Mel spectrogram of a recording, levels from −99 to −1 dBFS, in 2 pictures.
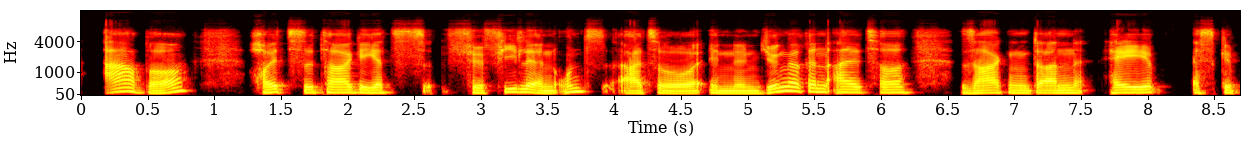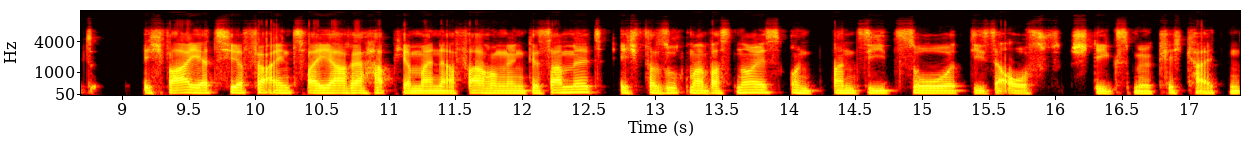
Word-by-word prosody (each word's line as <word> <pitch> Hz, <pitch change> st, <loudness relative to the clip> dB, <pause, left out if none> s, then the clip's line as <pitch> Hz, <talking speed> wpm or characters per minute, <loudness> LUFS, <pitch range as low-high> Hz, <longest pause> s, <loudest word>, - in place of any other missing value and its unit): Aber 160 Hz, -, +2 dB, 0.5 s
heutzutage 120 Hz, -1 st, +1 dB
jetzt 115 Hz, +1 st, -1 dB
für 105 Hz, -, -3 dB
viele 135 Hz, +2 st, +1 dB
in 95 Hz, -1 st, 0 dB
uns 155 Hz, -, -2 dB
also 95 Hz, 0 st, +1 dB
in 95 Hz, -4 st, -1 dB
den 90 Hz, 0 st, -1 dB
jüngeren 155 Hz, -, +2 dB
Alter 120 Hz, -1 st, 0 dB, 0.4 s
sagen 105 Hz, +1 st, +1 dB
dann: 105 Hz, +1 st, +1 dB
„Hey, 120 Hz, +2 st, +3 dB, 0.3 s
es -, -, -1 dB
gibt 355 Hz, -, -4 dB, 0.4 s
ich -, -, -1 dB
war 105 Hz, +2 st, +4 dB
jetzt 110 Hz, -1 st, +2 dB
hier 115 Hz, -2 st, +3 dB
für 110 Hz, -, +1 dB
1, 110 Hz, 0 st, +1 dB
2 105 Hz, -, +2 dB
Jahre, 105 Hz, -1 st, +3 dB
habe 105 Hz, -, 0 dB
hier 100 Hz, -, +2 dB
meine 95 Hz, 0 st, +2 dB
Erfahrungen 100 Hz, +1 st, +1 dB
gesammelt. 115 Hz, +6 st, 0 dB
Ich -, -, 0 dB
versuche 110 Hz, 0 st, -2 dB
mal 100 Hz, -2 st, +1 dB
was 95 Hz, -1 st, 0 dB
Neues.“ 115 Hz, 0 st, +1 dB
Und 100 Hz, -4 st, -4 dB
man 105 Hz, -1 st, 0 dB
sieht 95 Hz, 0 st, -3 dB
so 100 Hz, 0 st, +1 dB
diese 100 Hz, -1 st, -3 dB
Aufstiegsmöglichkeiten 90 Hz, -1 st, -2 dB
105 Hz, 140 wpm, -21 LUFS, 100-120 Hz, 0.5 s, war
